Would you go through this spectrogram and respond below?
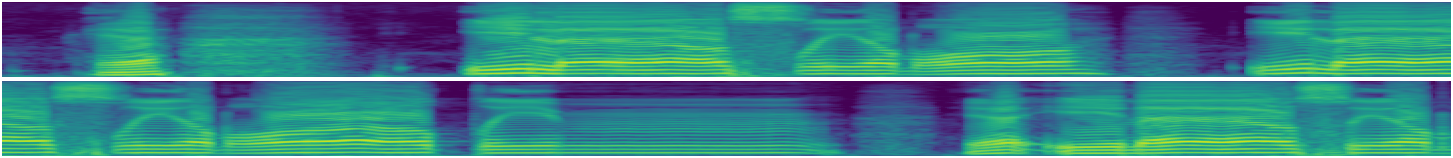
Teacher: masukkan bunyi tinnya kepada mim kemudian suara mnya ditahan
